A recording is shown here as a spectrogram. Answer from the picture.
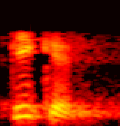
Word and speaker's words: Pekin: Pekin, not Pekin. That's how I've been pronouncing it for the last week.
